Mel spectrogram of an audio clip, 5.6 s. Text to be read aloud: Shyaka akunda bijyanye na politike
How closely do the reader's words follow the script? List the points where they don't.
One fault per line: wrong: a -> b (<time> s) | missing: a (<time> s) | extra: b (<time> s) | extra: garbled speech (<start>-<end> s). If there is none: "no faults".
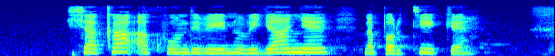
extra: ibintu (2.0 s)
